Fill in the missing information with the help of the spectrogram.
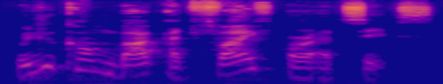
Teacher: Alternative questions, rising and falling intonation.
